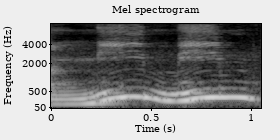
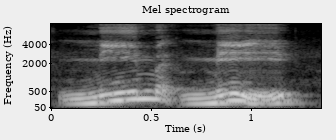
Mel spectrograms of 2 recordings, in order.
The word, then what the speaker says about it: MEMEME: going over the uh me meme token uh you could pronounce it meme me or me meme or me me me however you want to pronounce it I don't care but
